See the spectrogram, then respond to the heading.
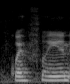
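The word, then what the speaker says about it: Gwenllian: The Raven cycle series quintilian is how it is pronounced in the audio books so that is how I say it I don't know if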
